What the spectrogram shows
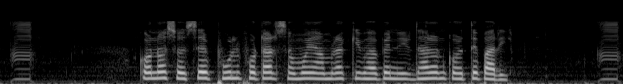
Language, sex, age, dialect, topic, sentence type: Bengali, female, 18-24, Jharkhandi, agriculture, statement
